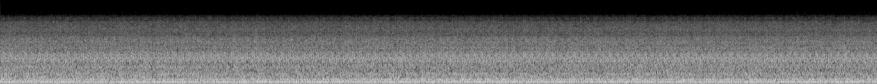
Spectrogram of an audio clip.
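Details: Diesel after a service repair, let run to confirm the fix: settles into a deep, steady idle with no knocks or misses over nine seconds. Running normally.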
